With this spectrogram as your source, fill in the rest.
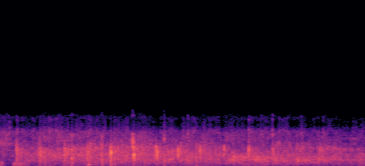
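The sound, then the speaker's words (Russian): Audience applause from deputies at a regional state assembly session: the dense, steady clapping of many hands continues through the whole clip at a fairly faint level. “И аплодисменты.”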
